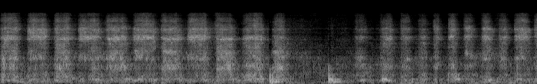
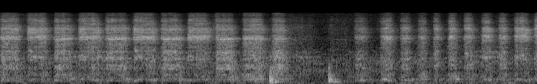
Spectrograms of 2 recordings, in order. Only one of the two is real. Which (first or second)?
second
